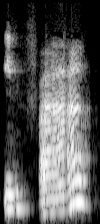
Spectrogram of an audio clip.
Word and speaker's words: Aoife: about you course so my name is EA for anyone wondering how to pronounce my name as I'm sure it's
